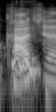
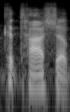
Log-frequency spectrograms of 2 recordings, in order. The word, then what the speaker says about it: Katja: Oh, Katja is saying not Katasha, please. Sorry about that. Okay, Kasha. Katja, Katja, but it's pronounced like a Y.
